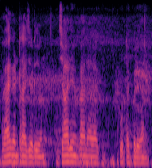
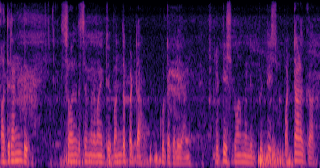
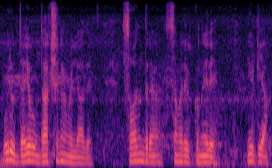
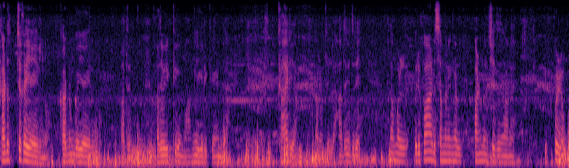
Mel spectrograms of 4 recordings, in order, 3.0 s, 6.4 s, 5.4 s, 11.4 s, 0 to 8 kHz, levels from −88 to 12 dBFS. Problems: low volume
